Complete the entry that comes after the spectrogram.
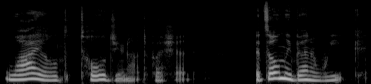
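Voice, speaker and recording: A woman's voice: mid-range voice, measured pace, gravelly, warm tone, dry recording. A woman playing a teasing, sardonic immortal vampire in an audio roleplay, scolding in a dry, casual, sweary way with protective concern. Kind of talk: intimate audio roleplay acting.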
